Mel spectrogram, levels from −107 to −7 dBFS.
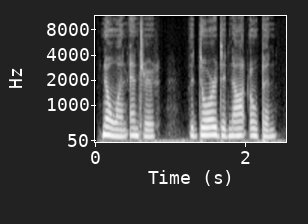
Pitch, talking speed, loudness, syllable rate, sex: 185 Hz, 190 wpm, -17 LUFS, 6.3 syllables/s, female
